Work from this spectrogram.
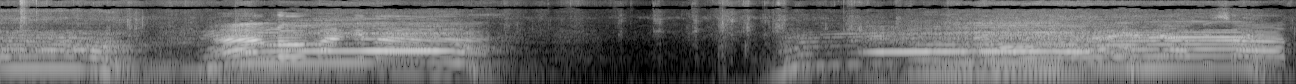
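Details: Giant cow being unloaded from a truck gives two long, loud moos, each about two and a half seconds, rising then falling in pitch with rich harmonics, separated by a short pause.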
